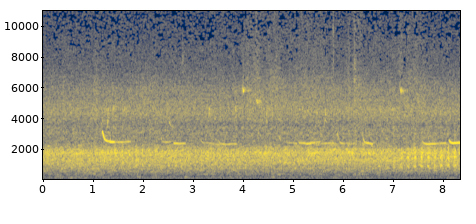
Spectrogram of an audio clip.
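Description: Steady background rush with several faint, short high bird calls scattered through it. A rapid pulsing sound starts near the end.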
